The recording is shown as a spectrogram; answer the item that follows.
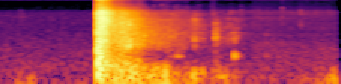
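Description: A single shot from a black-powder muzzleloading shotgun (bate-bucha), sharp and loud, about two-thirds of a second in, dying away over about half a second.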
